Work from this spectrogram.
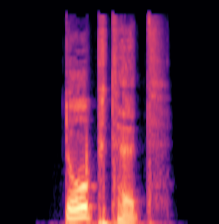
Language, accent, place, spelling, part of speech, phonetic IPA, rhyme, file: German, Germany, Berlin, doptet, verb, [ˈdoːptət], -oːptət, De-doptet.ogg
- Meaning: inflection of dopen: 1. second-person plural preterite 2. second-person plural subjunctive II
